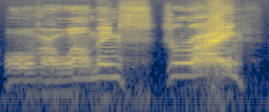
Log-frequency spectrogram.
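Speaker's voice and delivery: slow, loud booming mock villain proclamation; hammed-up villain rant. A narrator's reading. Griffin fakes embracing the power, hammed-up villain roar. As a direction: shout it like a drunk-on-power overlord.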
